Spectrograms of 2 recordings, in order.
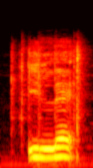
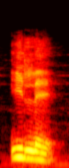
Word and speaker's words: il est: Il est, S and T in this word are not pronounced. Il est, just tell il est.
